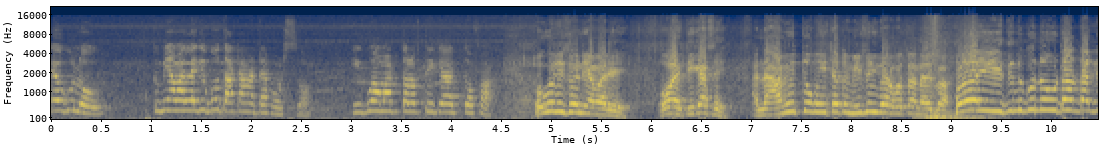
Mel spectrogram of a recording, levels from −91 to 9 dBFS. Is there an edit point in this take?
yes; 1 cut; at 9.0 s

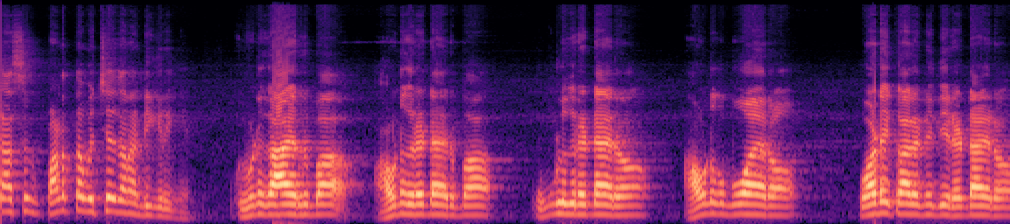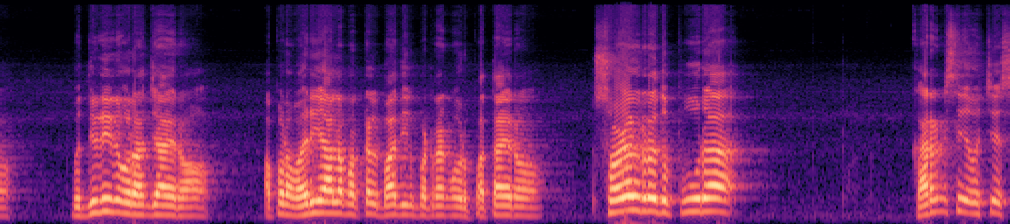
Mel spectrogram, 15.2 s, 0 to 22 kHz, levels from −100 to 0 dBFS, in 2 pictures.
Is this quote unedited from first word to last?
yes; 0 cuts

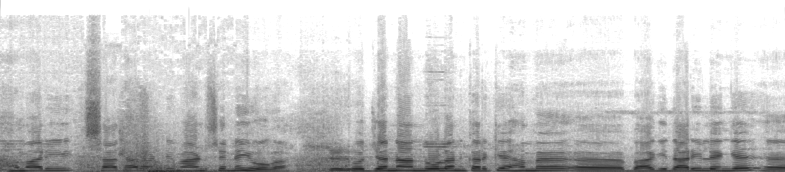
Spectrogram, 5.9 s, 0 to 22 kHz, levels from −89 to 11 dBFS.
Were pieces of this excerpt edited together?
no; 0 cuts

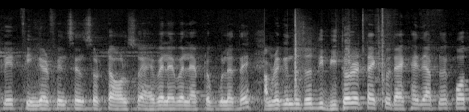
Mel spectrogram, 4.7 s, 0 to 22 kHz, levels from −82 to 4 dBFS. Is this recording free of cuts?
no; 1 cut; at 2.6 s

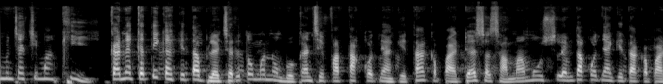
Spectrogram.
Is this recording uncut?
no; 1 cut; at 1.0 s

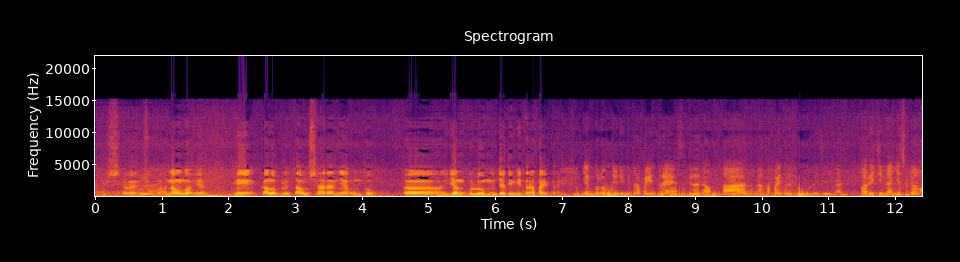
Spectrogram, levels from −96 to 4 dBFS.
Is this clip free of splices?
yes; 0 cuts

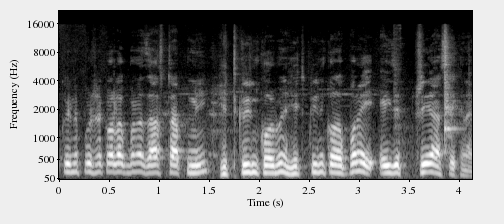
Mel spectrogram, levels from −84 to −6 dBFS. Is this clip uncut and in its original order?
no; 1 cut; at 1.6 s

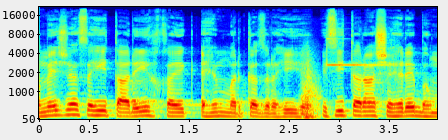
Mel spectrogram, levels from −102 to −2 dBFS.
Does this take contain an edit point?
yes; 1 cut; at 2.8 s

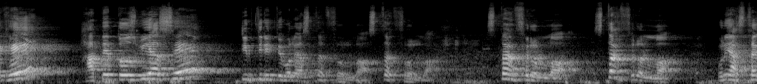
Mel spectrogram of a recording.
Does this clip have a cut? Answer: no; 0 cuts

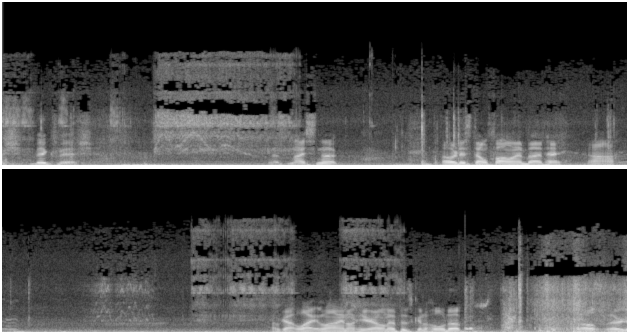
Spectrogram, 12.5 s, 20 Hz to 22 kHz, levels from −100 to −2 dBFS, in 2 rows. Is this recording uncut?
no; 1 cut; at 10.9 s

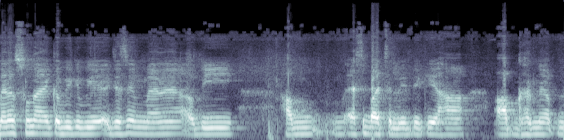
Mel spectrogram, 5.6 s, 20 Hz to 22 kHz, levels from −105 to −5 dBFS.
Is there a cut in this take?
no; 0 cuts

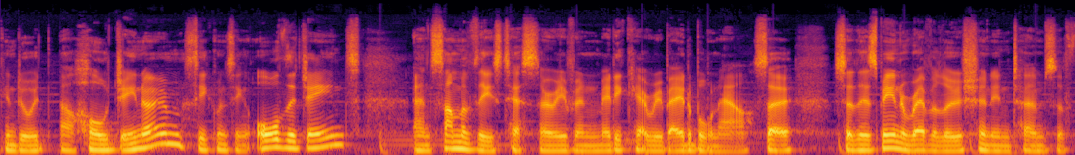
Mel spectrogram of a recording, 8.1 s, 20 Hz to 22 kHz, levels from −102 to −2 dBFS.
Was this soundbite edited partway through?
yes; 2 cuts; at 1.4 s, 3.0 s

